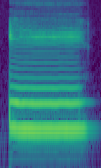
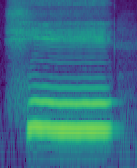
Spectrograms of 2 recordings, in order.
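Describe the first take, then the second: First: The vowel starts with a small glottal pop. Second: The vowel starts with audible breath before it. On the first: "you'll hear almost a little pop at the beginning" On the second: "you'll hear a little bit of a breathier sound at the start"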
